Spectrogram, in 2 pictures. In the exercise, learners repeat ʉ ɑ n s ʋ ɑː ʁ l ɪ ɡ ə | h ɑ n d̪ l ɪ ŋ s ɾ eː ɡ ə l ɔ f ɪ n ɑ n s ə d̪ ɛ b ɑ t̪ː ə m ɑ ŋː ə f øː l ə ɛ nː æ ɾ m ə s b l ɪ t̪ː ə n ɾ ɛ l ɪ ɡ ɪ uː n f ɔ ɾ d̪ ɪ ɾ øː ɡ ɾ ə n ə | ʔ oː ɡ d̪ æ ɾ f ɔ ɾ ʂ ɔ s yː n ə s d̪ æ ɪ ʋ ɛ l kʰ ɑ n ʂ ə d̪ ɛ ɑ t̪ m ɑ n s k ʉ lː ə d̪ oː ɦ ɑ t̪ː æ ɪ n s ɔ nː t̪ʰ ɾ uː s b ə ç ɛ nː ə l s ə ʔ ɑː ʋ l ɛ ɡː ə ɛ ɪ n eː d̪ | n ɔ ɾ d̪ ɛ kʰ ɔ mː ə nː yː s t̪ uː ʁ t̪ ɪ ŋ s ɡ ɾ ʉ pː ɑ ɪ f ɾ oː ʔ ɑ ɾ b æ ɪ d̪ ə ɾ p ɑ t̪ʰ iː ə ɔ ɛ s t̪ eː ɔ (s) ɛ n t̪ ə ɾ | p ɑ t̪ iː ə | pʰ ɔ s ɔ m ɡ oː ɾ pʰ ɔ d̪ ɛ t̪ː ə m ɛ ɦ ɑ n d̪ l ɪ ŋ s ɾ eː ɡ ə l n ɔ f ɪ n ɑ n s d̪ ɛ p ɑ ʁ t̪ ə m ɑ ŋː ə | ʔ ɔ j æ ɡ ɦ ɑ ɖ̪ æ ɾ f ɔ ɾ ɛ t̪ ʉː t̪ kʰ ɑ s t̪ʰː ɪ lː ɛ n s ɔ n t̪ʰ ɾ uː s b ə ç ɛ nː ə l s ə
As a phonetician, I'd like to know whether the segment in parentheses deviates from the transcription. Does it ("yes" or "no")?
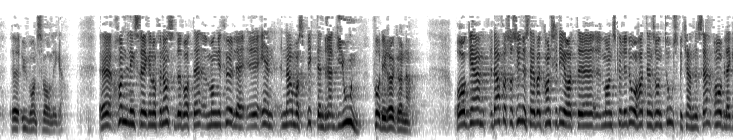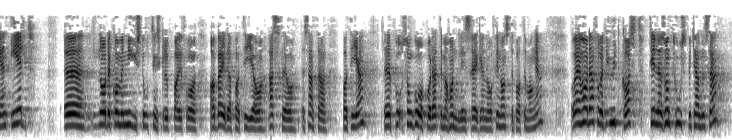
no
